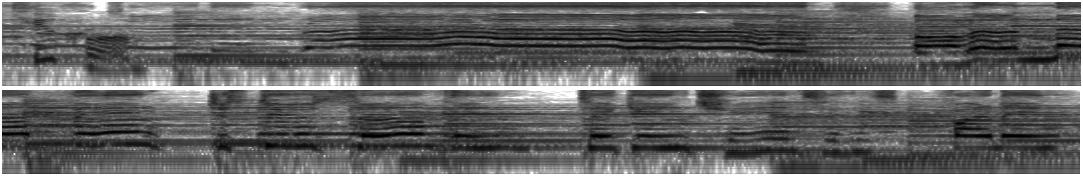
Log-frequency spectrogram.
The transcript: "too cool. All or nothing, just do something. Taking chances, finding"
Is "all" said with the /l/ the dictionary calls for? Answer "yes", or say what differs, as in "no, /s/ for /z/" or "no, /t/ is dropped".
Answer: no, /n/ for /l/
